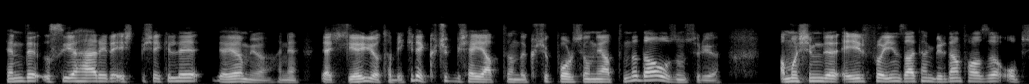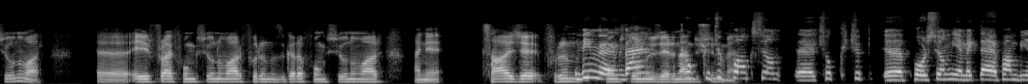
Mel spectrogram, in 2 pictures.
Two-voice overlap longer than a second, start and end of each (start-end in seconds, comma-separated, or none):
16.0-17.7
